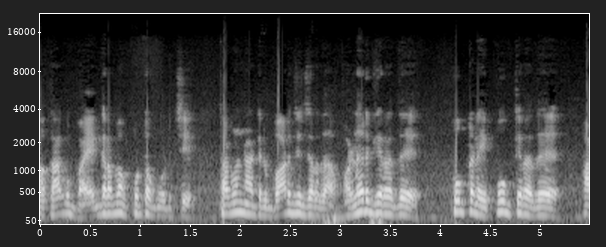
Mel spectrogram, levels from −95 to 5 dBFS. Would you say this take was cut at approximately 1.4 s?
no; 0 cuts

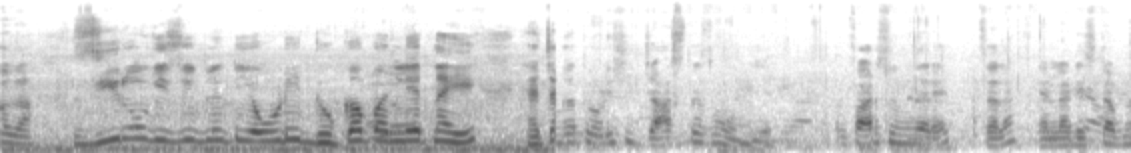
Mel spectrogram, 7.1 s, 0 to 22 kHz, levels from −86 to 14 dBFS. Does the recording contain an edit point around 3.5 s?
yes; 1 cut; at 3.5 s

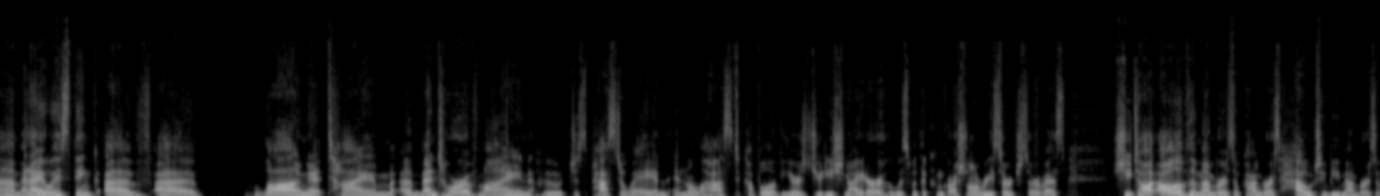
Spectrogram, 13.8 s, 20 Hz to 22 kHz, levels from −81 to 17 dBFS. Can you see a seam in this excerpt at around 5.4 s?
yes; 1 cut; at 5.4 s

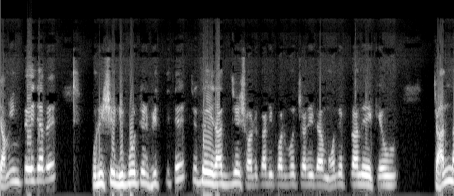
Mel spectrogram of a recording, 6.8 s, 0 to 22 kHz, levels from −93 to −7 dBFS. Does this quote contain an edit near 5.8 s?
no; 1 cut; at 2.9 s

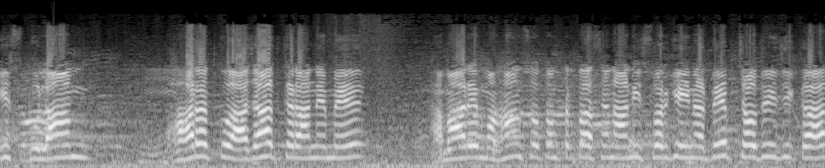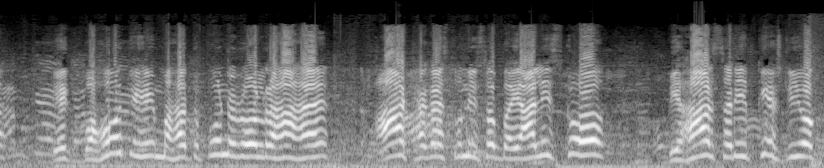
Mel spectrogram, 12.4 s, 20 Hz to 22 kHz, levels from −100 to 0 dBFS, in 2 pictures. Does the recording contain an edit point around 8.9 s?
yes; 1 cut; at 8.9 s

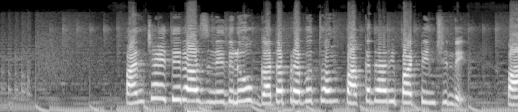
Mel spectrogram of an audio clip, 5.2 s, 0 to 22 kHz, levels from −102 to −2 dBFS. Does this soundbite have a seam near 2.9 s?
no; 1 cut; at 1.0 s

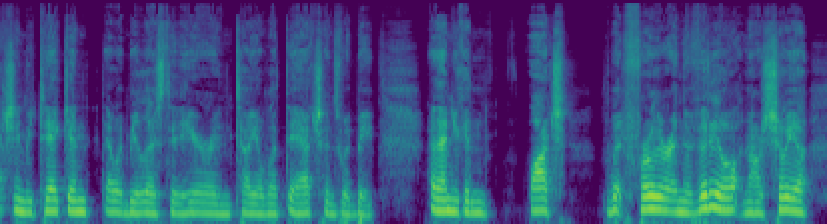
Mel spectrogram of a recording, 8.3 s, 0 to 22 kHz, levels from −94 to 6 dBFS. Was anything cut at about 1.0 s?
yes; 1 cut; at 1.0 s

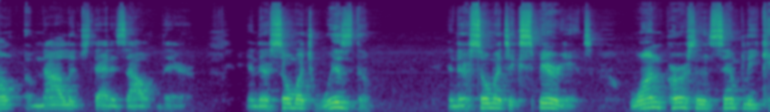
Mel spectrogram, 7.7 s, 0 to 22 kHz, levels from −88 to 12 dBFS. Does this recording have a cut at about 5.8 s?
no; 1 cut; at 2.3 s

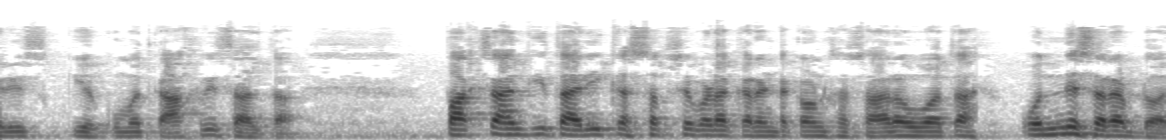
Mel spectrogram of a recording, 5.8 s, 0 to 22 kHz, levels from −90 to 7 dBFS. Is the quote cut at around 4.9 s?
yes; 1 cut; at 4.9 s

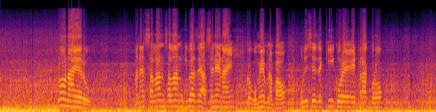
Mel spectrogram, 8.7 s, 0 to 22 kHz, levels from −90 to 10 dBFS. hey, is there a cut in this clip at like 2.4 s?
no; 1 cut; at 1.2 s

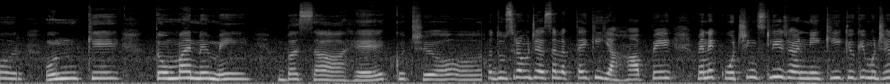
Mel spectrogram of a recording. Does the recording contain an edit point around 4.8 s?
yes; 1 cut; at 4.8 s

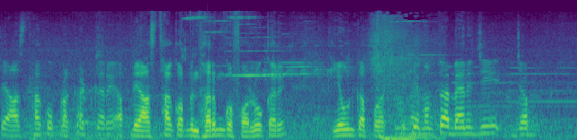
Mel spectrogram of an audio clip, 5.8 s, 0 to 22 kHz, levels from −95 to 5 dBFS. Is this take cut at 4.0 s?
yes; 1 cut; at 4.0 s

